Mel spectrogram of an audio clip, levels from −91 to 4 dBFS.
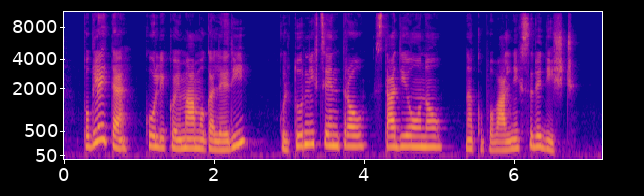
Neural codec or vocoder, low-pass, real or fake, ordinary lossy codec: none; none; real; none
